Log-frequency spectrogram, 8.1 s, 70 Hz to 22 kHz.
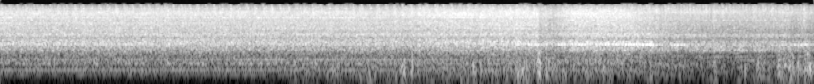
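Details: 2000 Honda Accord 3.0 VTEC V6 started just after alternator replacement, belts and fans refitted: steady, smooth idle with no belt chirp or whine from the front of the engine; runs healthy.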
